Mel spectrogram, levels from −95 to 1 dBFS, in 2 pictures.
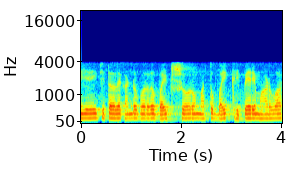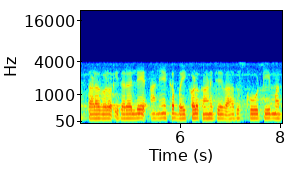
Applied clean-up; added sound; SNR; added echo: none; none; none; none.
